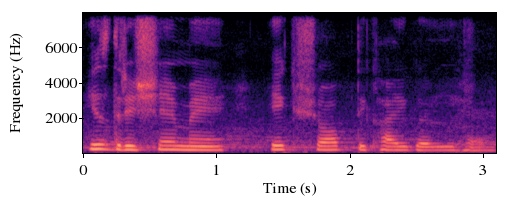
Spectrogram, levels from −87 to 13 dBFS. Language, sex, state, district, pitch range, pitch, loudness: Hindi, female, Bihar, West Champaran, 195-225 Hz, 210 Hz, -16 LUFS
